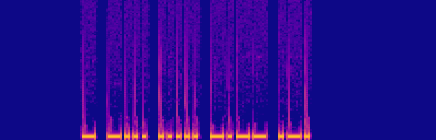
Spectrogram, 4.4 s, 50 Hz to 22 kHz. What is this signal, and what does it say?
Morse code, heard as a keyed tone, about 27 wpm, 700 Hz. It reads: TB5YR
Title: DXCC-100 Call Signs - 5 Characters - 28wpm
